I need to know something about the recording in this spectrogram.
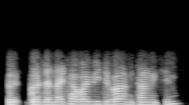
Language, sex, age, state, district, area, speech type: Bodo, male, 45-60, Assam, Kokrajhar, rural, conversation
